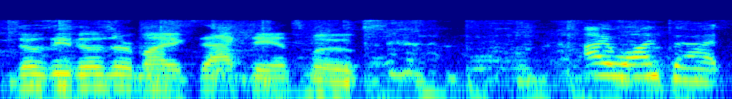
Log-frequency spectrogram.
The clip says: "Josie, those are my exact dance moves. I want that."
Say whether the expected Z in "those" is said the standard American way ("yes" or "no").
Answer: yes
